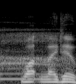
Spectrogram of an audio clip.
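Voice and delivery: acted-out flustered, frantic, panicked tone. Retelling a classmate who lit a banger in class: imitating panic. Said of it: "And he panics".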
